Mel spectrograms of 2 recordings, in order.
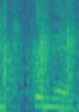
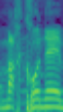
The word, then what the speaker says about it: Marconnet: C'est Marc Cornet. Et alors, vous ne prononciez pas très bien, c'est Marconnet. Sylvain Marconnet, hein, pas Marconnet.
